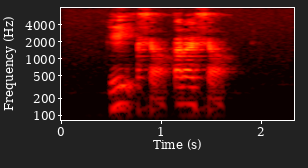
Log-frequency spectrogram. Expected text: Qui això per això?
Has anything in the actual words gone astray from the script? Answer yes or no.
no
